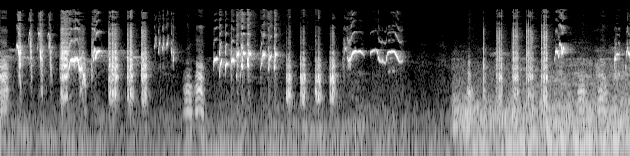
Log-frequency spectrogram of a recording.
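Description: A Javan myna pours out a rapid, varied song of harsh clicks, chattering bursts and sharp rising whistles, with a rougher, lower-pitched passage near the end.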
